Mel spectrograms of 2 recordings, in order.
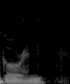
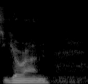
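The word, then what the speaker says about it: Göran: Everybody calls him Goran, but the pronunciation's Joran.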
